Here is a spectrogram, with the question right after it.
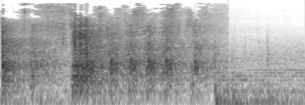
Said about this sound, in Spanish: Sin embargo, tras esa refriega ingresaron tres elementos militares, quienes realizaron una secuencia nueva de disparos sin justificación alguna.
